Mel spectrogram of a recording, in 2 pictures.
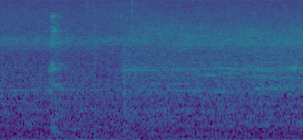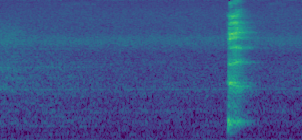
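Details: One sudden, sharp hiccup after a quiet stretch of room noise, while bored; hiccups.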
